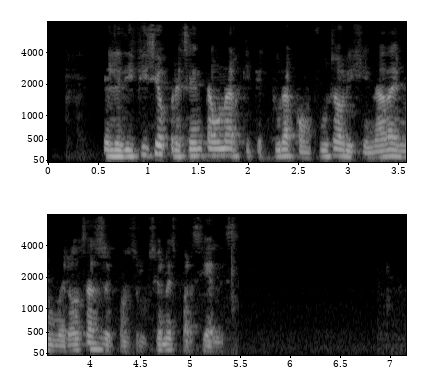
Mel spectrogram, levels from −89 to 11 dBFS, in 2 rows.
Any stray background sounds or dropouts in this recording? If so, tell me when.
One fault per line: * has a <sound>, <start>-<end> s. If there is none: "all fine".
all fine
